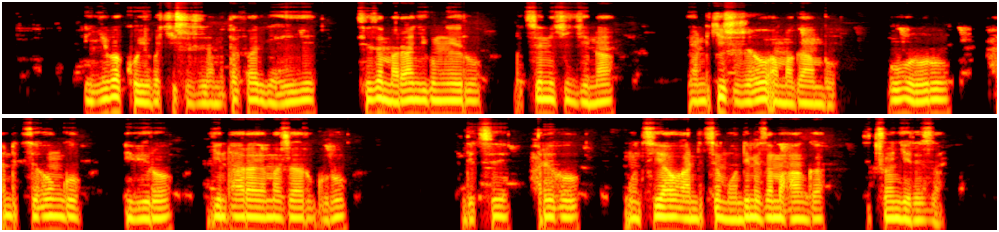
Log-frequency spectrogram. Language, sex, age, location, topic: Kinyarwanda, male, 18-24, Musanze, government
